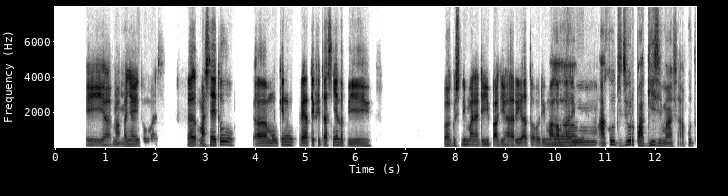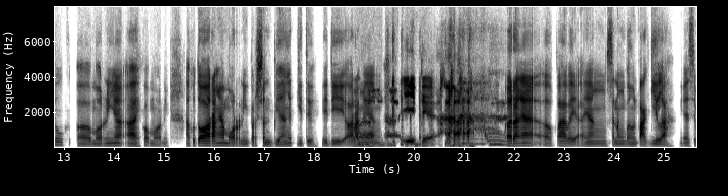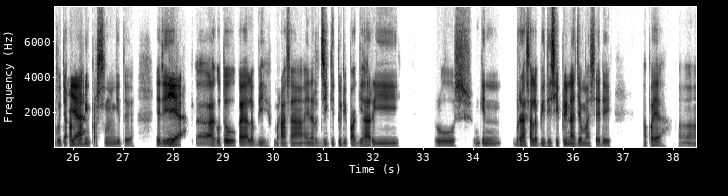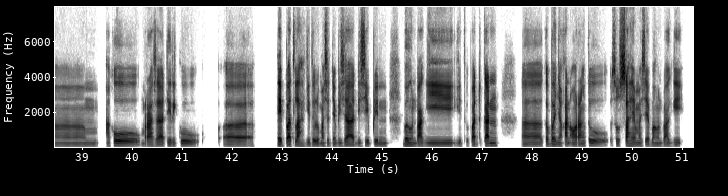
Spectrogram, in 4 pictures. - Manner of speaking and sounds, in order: in English: "morning-nya"; in English: "morning"; in English: "morning person"; laugh; tapping; in English: "morning person"
- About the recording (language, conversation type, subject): Indonesian, unstructured, Antara bangun pagi dan begadang, mana yang lebih cocok untukmu?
